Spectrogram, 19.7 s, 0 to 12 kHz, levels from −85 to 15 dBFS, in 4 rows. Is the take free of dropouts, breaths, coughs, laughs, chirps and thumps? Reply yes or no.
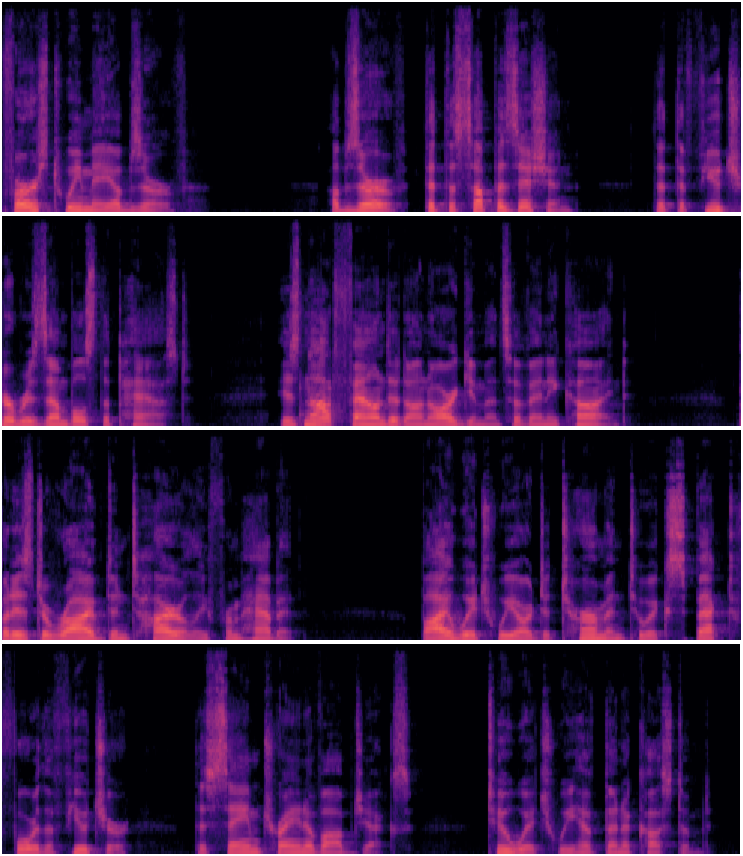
yes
